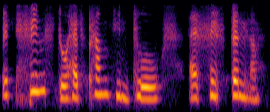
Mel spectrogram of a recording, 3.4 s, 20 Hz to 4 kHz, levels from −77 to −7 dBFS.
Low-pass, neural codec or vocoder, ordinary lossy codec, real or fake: 3.6 kHz; codec, 16 kHz, 0.5 kbps, FreqCodec, larger model; none; fake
